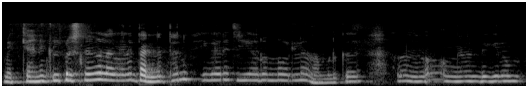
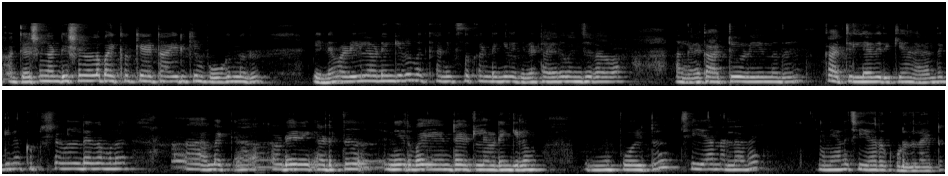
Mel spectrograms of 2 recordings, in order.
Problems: none marked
